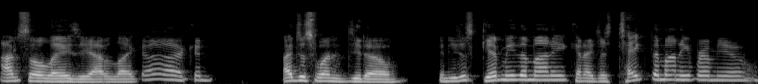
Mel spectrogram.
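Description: Recorded dry and close with no echo, a speaker with an American accent talks at a moderate pace, with a dark, mellow tone and lively intonation. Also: man, high pitch for a man. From US Midwest. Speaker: comedy podcast host. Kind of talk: casual interview chat.

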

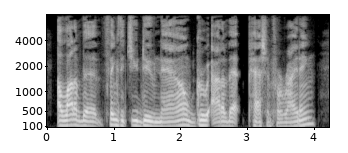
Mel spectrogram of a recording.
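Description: Captured in a very clean recording with a silent background, a man speaks in an ordinary speaking voice at a medium pitch. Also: dry, close sound with no echo. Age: 30s. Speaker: podcast host. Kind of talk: interview.

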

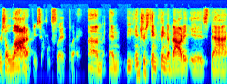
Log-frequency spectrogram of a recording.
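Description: At a moderate pace, a man uses an ordinary speaking voice with a fairly low pitch and lively intonation. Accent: American. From North Carolina, US South. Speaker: theater composer and sound designer. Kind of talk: interview conversation.

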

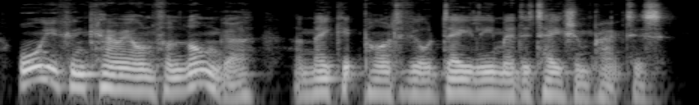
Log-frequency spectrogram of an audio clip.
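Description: Vocal fry and lively intonation mark a man's voice on a very clean recording with a silent background. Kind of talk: guided meditation. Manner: slow, soft-spoken, calm and soothing, with unhurried pauses.

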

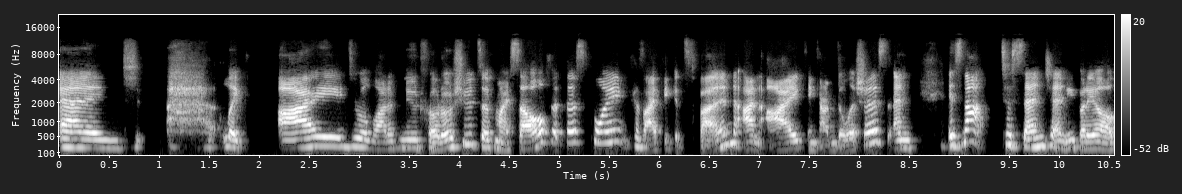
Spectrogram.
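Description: A woman with a Western US accent, a bright, sharp tone and very wide pitch swings. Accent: American, Western US. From Utah, US. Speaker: boundary coach. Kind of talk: interview.

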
